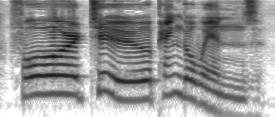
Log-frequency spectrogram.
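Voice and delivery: big, slow sportscaster flourish; drawn-out score announcement. Real, not acted. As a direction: stretch each word long and loud.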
